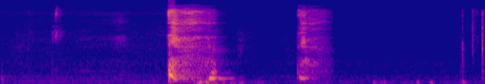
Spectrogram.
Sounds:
Cough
